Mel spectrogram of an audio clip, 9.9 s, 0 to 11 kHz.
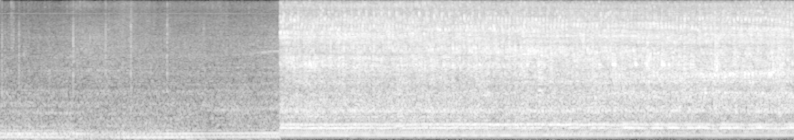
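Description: A car engine droning steadily, heard from inside the cabin. About three and a half seconds in it changes suddenly to a louder, brighter steady engine idle: a Ferrari 348's V8 idling.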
